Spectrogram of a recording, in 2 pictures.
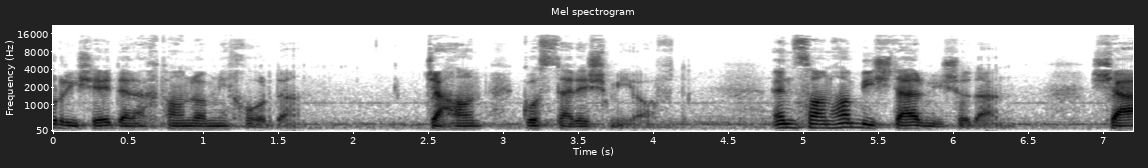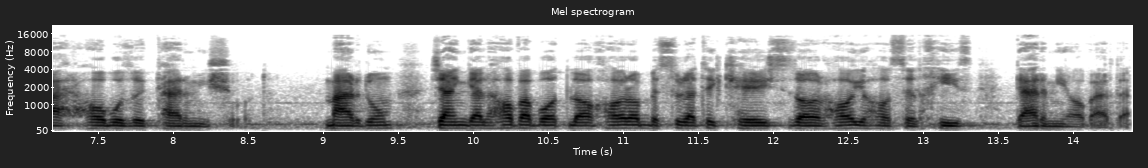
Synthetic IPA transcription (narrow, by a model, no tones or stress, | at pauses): oɾiːʃejed̪e̞ɾæxt̪ʰɒːnɾɒːmiːxo̞̰ɾd̪æ̰nd̪ | d͡ʒæhɒːnɡ̥ost̪æɾe̞ʃmḭːjɒ̰ːft̪ | ʔe̞nsɒːnɦɒːbiːʃt̪æɾmiːʃo̞̰d̪æ̰nd̪̥ | ʃæːhɾhɒːbo̞zoɾɡ̚t̪ʰæɾmiːʃo̰d̪̥ | mæɾd̪o̞md͡ʒæŋɟælɦɒːvæbɒːd̪lɒːɣhɒːɾɒːbe̞suːɾæt̪ʰecʰeʃt̪zɒːɾɦɒːjeɦɒːse̞lxiːz | d̪̥æɾmiːjɒːvæ̰ɾd̪æ̰n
